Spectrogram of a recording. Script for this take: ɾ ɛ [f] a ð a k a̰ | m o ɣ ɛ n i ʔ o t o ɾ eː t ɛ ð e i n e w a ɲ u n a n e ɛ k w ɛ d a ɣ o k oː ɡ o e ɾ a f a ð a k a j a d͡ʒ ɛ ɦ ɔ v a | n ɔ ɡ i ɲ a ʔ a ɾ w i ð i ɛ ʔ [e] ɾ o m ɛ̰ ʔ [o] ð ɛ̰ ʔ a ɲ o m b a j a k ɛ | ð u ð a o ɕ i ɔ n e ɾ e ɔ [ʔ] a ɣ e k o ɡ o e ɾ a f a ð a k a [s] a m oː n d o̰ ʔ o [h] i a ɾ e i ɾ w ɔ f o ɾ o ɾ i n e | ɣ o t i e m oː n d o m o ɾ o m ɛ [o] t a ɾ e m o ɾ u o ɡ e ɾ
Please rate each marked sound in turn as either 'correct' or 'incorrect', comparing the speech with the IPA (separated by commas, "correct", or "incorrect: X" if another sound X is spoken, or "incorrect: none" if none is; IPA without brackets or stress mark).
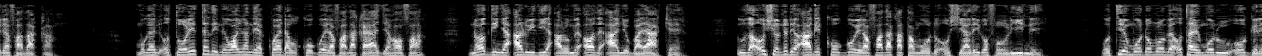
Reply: correct, incorrect: a, incorrect: ɔ, correct, incorrect: t, incorrect: ɕ, correct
